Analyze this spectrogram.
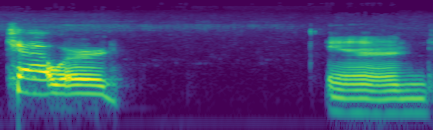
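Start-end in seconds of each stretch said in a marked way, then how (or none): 0.0-0.9 high, drawn-out taunt; pissed off. Acted. Cyclops insulting fleeing villain, acted pissed-off cry. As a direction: hurl the insult high and slow in mock fury. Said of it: "pissed off".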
